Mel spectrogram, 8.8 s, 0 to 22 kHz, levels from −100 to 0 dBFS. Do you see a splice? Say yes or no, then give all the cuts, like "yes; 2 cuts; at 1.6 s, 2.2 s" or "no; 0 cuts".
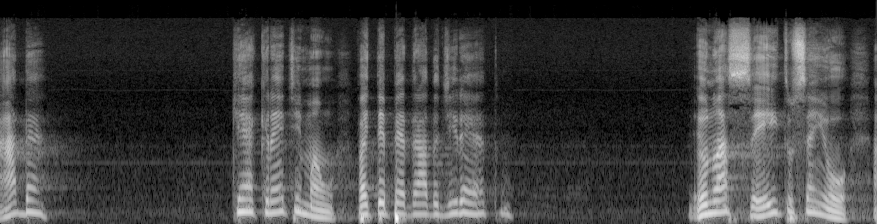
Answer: no; 0 cuts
